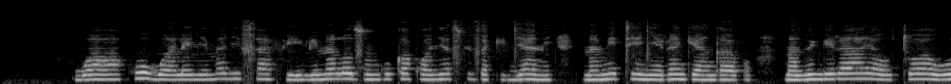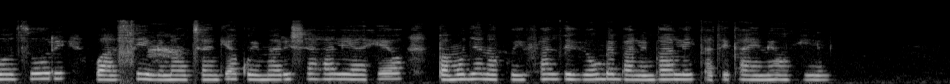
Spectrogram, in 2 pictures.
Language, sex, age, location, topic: Swahili, female, 18-24, Dar es Salaam, agriculture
